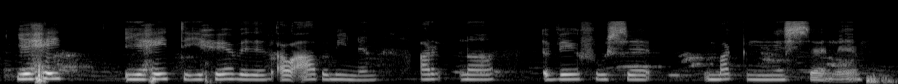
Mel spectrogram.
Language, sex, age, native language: Icelandic, female, 13, Icelandic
